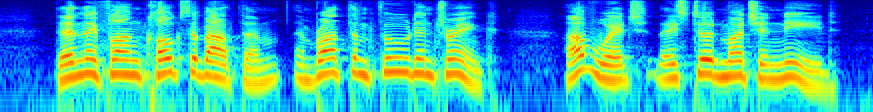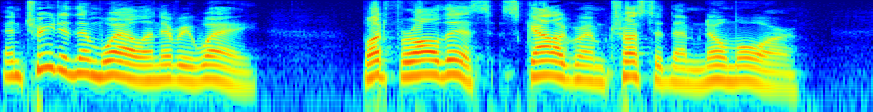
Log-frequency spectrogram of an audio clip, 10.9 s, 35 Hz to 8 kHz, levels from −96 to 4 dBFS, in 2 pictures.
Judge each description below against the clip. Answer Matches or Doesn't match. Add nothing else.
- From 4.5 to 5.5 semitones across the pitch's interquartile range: Matches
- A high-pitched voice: Matches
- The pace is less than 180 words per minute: Doesn't match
